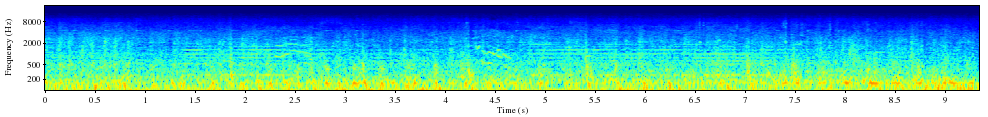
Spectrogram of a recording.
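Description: A train bearing down in a film scene, a loud continuous rumbling roar with rail clatter and screeching metallic tones filling the whole stretch, with no talking.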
